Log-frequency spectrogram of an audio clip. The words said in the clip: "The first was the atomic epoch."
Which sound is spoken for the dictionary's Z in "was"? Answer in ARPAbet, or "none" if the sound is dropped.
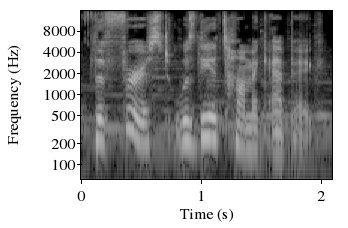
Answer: Z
